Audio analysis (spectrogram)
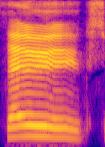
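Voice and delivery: loud, booming sea monster voice; big storybook monster's bellow. A narrator's reading. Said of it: "booms the monster".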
